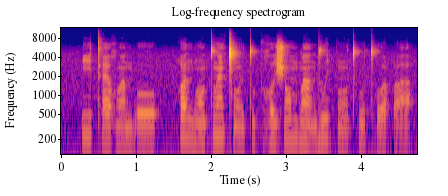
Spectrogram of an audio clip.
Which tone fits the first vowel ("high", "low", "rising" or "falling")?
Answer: high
